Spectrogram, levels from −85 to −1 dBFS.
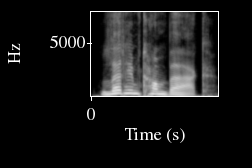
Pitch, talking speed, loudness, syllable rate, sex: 230 Hz, 190 wpm, -15 LUFS, 3.8 syllables/s, female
